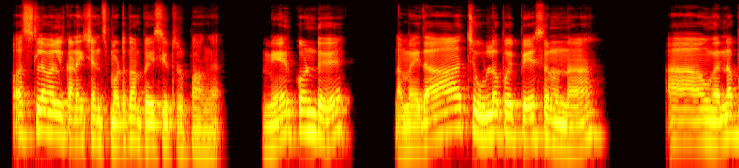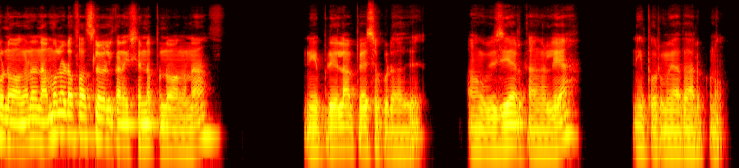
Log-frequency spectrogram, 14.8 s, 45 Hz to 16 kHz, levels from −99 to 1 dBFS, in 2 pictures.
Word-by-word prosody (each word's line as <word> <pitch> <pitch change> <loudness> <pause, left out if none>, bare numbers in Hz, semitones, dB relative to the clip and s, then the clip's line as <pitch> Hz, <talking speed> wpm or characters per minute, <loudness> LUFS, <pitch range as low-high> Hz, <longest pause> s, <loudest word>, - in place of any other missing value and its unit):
First 150 +3 +1
level 155 -3 +4
connections 120 -1 0
மட்டும் 110 +4 +1
தான் 115 -2 -2
பேசிட்ருப்பாங்க. 95 -5 -1 0.6
மேற்கொண்டு 155 +3 +2 0.7
நம்ம 95 +3 0
ஏதாச்சும் 165 - +3
உள்ள 140 +2 +4
போய் 140 -1 +2
பேசணுன்னா, 115 -8 +1 0.9
அ - - 0 0.2
அவுங்க 120 0 +1
என்ன 135 - +4
பண்ணுவாங்கணா, 115 -2 +2
நம்மளோட 145 +3 +2
ஃபர்ஸ்ட் 135 0 +1
லெவல் 120 -3 0
கனெக்ஷன் 105 0 -1
என்ன 105 - +1
பண்ணுவாங்கணா, 90 0 -2 1.1
நீ - - -4
இப்பிடியெல்லாம் 100 0 -1
பேசக்கூடாது. 85 -3 -3 0.5
அவுங்க 90 -1 -4
பிசியா 100 +4 +3
இருக்காங்க 85 -3 -5
இல்லயா? 95 +10 0 0.7
நீ - - -5
பொறுமையா 85 0 -3
தான் 85 -1 -1
இருக்கணும் 75 - -10
110 Hz, 135 wpm, -24 LUFS, 95-140 Hz, 1.1 s, லெவல்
